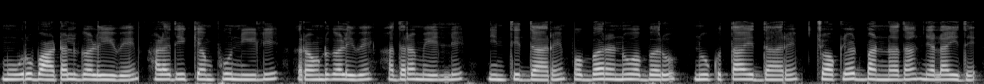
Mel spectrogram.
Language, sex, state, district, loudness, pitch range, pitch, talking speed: Kannada, female, Karnataka, Bidar, -15 LUFS, 225-240 Hz, 230 Hz, 110 wpm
